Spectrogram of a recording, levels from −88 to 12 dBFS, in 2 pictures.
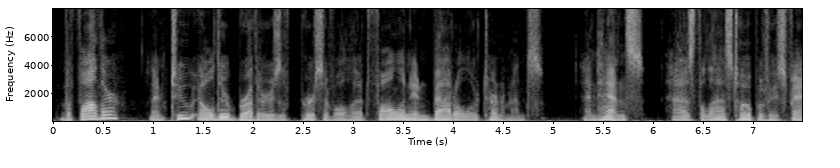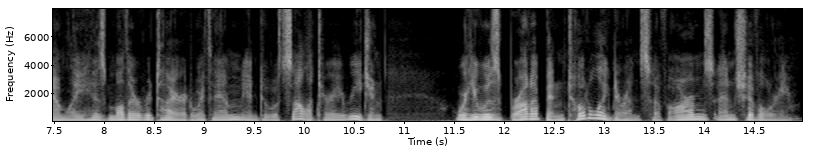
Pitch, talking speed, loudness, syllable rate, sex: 130 Hz, 175 wpm, -19 LUFS, 5.4 syllables/s, male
